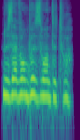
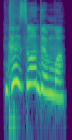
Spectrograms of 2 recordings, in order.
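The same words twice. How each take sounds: First: Understated, earnest plea; imploring. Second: High-pitched mocking echo; sneering. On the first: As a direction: plead simply for help. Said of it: "implora Clara". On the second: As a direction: throw it back with a scornful sneer. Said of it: "ricana la fée Rosée". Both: A narrator's reading.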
